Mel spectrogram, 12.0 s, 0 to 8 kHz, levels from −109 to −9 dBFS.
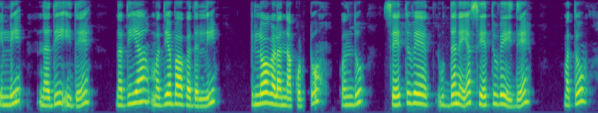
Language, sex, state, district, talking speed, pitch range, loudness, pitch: Kannada, female, Karnataka, Chamarajanagar, 65 wpm, 215-275 Hz, -18 LUFS, 245 Hz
